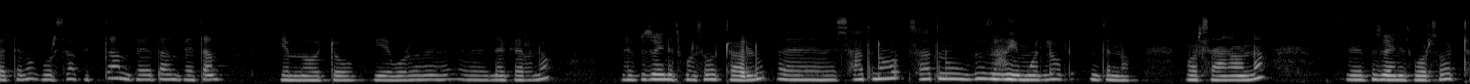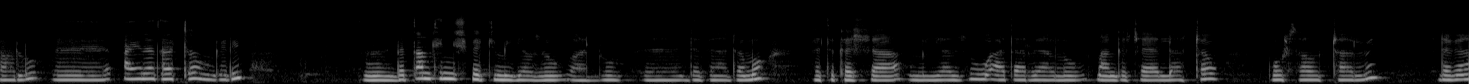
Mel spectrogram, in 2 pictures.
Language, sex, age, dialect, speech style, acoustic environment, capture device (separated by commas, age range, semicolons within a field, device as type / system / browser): Amharic, female, 18-24, Ethiopia - Gondar, relaxed, silence, mobile / Linux / Chrome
